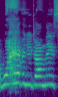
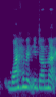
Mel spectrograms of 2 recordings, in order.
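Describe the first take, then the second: First: It is yelled in an angry tone. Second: It is said in a calm, nice tone.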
